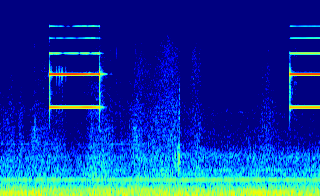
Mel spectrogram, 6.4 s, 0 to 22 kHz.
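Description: Begode EX30 electric unicycle's electronic beeper sounding two steady one-second beeps, the second about five seconds after the first.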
